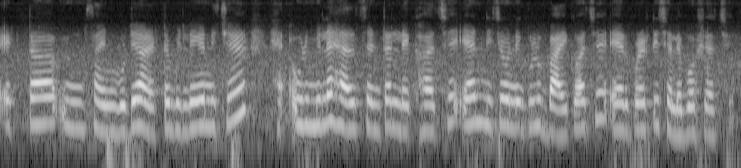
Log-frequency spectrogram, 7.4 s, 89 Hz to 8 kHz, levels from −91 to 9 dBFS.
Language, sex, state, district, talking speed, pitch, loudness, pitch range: Bengali, female, Tripura, West Tripura, 200 wpm, 265 Hz, -17 LUFS, 250-285 Hz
